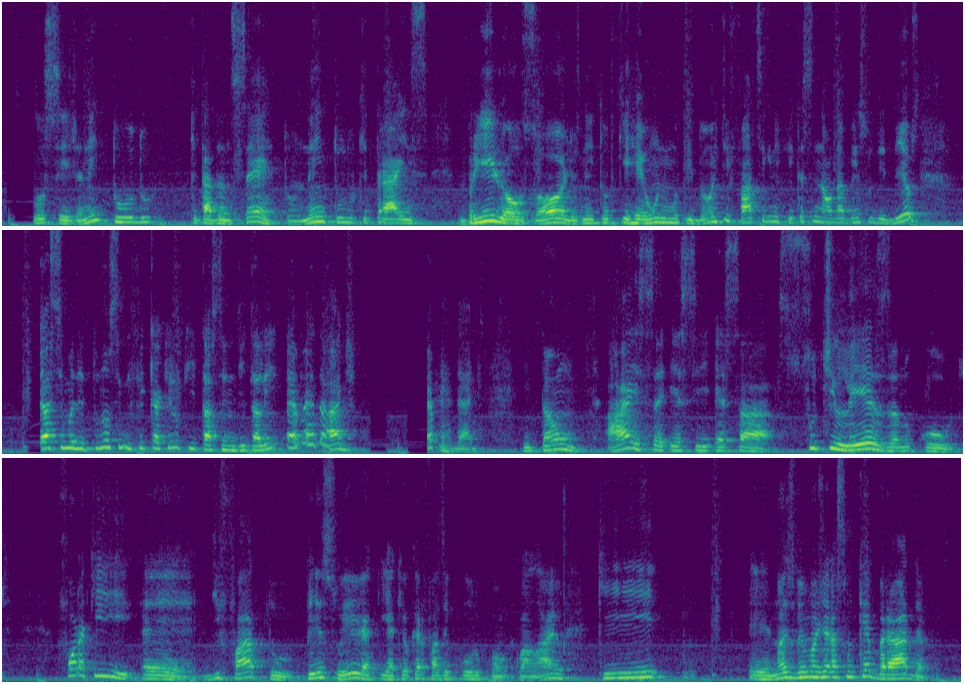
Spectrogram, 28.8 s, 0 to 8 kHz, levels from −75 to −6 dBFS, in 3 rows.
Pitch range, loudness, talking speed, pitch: 115-170 Hz, -24 LUFS, 160 wpm, 140 Hz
